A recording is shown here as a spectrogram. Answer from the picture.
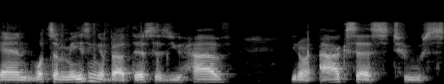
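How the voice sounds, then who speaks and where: A man talks at a very slow pace and a medium pitch. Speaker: online business coach. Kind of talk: live coaching webinar. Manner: casual, many fillers.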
